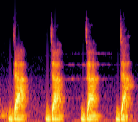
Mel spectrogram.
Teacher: If you pay attention in English, when you say the letter D, D, the very tip of your tongue touches the gums right behind your top front teeth, your front teeth come together and then you release a small burst of air as you say D as in da da da da.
